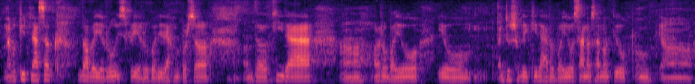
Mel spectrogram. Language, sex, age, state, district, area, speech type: Nepali, female, 45-60, West Bengal, Darjeeling, rural, spontaneous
